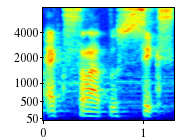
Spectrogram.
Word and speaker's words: X100VI: fujif film X100 VII atau dibacanya V mungkin ya tapi yang gua dengar sih bacanya yang benar adalah x106 gitu ya Dan kita bakal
